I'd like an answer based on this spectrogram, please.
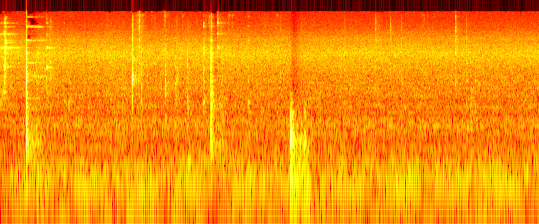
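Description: A few sharp metallic clinks of a hand wrench on a nut on the Borg-Warner Velvet Drive transmission's mounting stud, four within about three seconds, over a steady low hum.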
